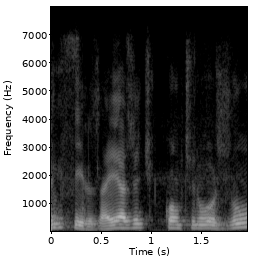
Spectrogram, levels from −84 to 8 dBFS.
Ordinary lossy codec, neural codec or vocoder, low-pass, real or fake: Opus, 24 kbps; none; 7.2 kHz; real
